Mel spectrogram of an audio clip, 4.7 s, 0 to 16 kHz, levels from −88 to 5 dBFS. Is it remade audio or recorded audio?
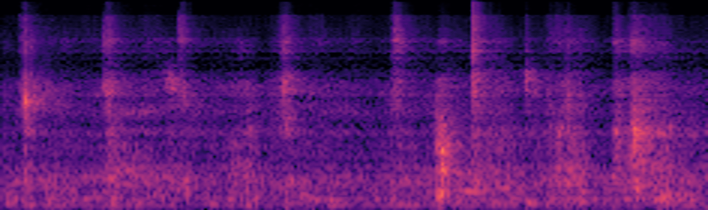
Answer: remade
